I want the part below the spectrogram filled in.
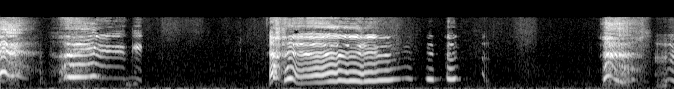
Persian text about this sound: تو دیگه چرا گریه میکنی؟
